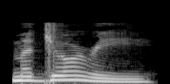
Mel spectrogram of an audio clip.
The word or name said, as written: maggiore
